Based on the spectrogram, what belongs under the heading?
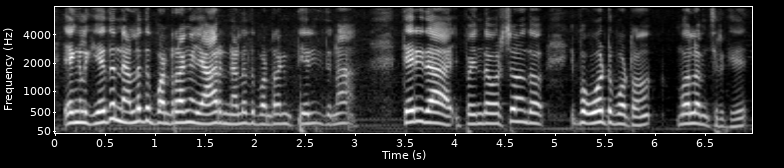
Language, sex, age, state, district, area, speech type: Tamil, female, 60+, Tamil Nadu, Tiruvannamalai, rural, spontaneous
